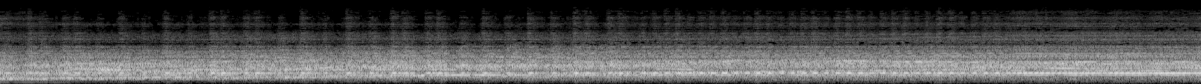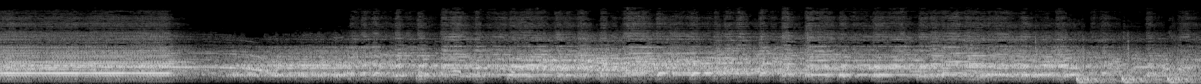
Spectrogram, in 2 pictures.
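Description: Electronic dance music from a DJ set, played loud through a club sound system. It is a bass-less stretch of held synth chords with a long sustained tone, and the high end is briefly filtered away a little past the middle.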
